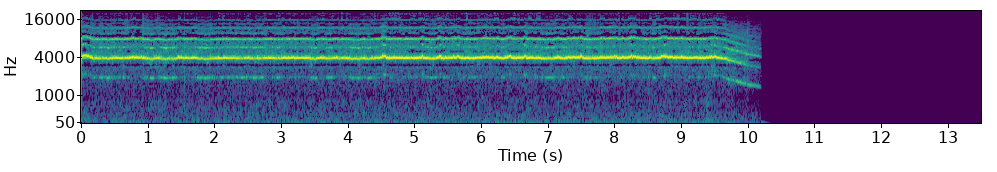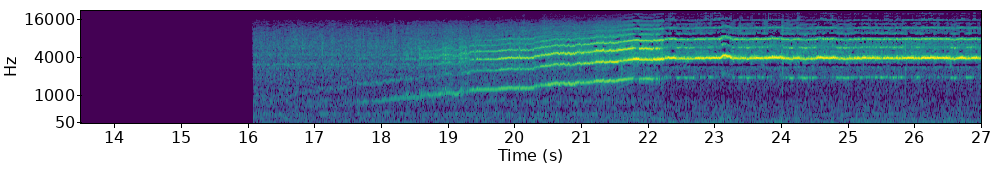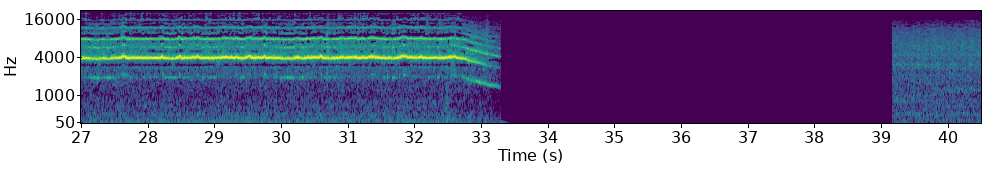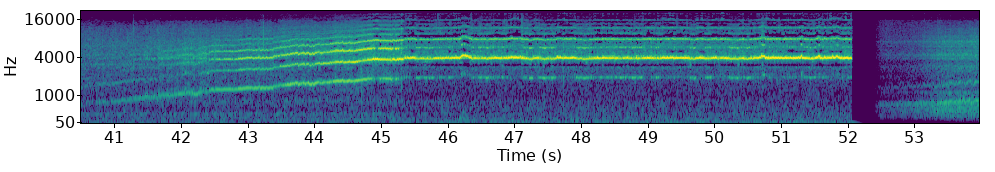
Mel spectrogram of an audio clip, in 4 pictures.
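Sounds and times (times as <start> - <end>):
kettle whistling: 0.0 - 10.2, 16.1 - 33.3, 39.2 - 53.9.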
